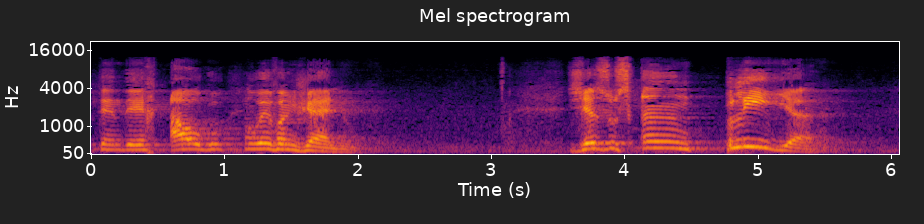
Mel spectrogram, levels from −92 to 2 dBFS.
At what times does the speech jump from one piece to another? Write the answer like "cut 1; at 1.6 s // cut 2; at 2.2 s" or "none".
cut 1; at 1.2 s // cut 2; at 4.1 s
